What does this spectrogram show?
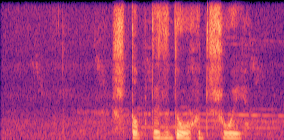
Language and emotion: Russian, angry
